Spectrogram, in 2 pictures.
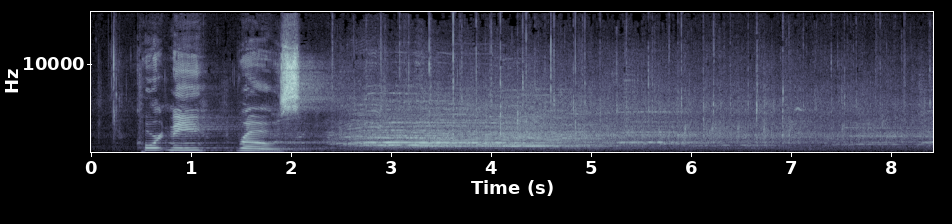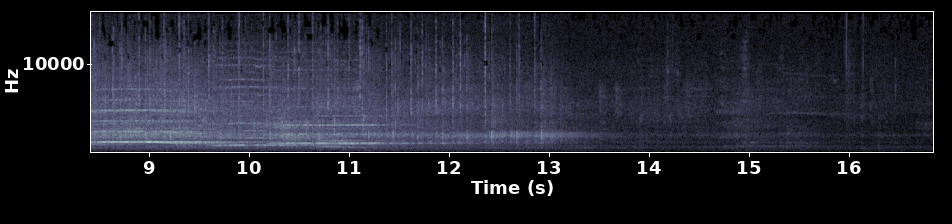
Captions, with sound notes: Courtney Rose. -(people cheer) -(audience applauds)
